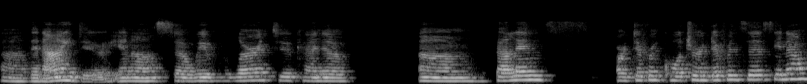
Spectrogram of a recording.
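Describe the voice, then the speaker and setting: Fairly slow speech with a Spanish accent and ordinary pitch variation. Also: woman, fairly low pitch for a woman. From San Antonio, Texas. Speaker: college staff member. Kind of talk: casual sharing in a video call session.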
